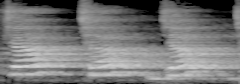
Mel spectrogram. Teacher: ई च वर्ग य और श का उच्चारण स्थान तालु है।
